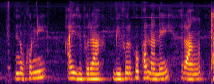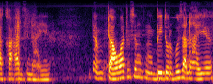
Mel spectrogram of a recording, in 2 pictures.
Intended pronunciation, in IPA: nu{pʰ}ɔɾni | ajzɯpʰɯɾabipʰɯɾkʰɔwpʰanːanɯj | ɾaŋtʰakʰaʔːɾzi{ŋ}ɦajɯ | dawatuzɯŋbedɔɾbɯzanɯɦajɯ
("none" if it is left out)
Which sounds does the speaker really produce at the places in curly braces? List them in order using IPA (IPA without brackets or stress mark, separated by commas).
kʰ, n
